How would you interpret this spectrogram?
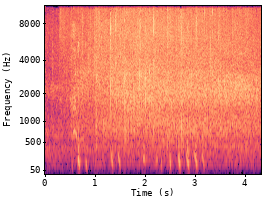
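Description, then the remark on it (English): An audience bursts into hand clapping, a dense, steady patter of many hands that swells quickly and holds at an even level throughout, with no voices rising above it. “The Bible says in Psalms, if you want to clap hands, really clap them.”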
